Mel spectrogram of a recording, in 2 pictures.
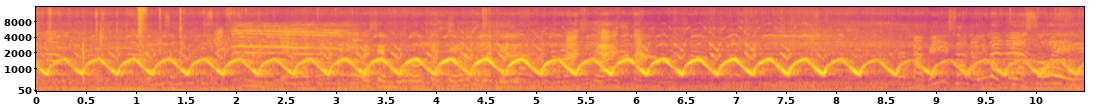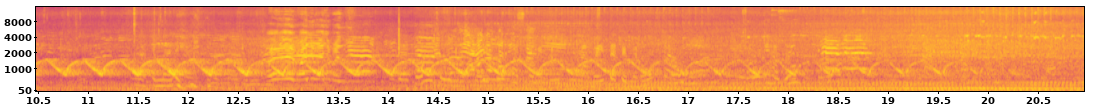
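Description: Ambulance siren in fast yelp mode, sweeping up and down about three times a second. It is loudest a little past the middle, then fades away as it goes by.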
